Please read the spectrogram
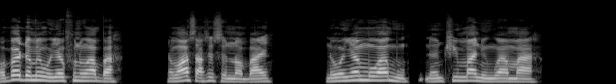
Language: Akan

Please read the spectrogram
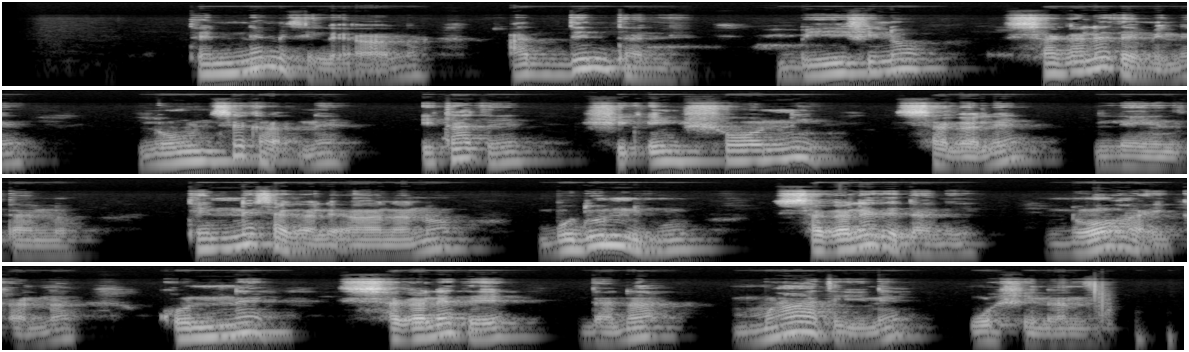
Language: Sidamo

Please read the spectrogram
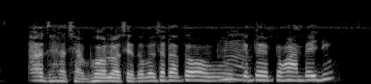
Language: Odia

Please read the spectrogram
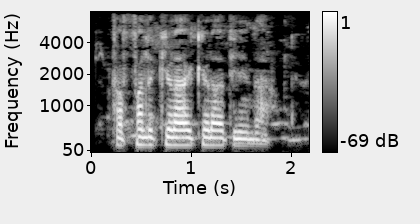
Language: Sindhi Bhil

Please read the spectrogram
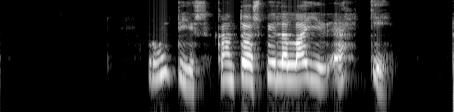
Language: Icelandic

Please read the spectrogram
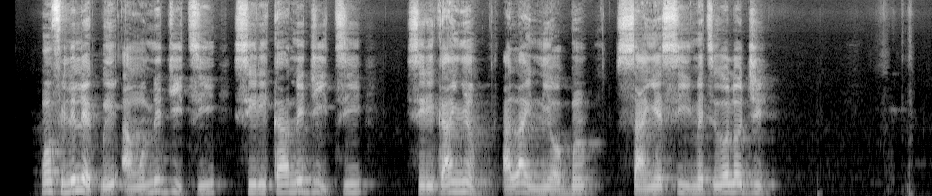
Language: Yoruba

